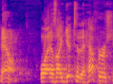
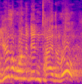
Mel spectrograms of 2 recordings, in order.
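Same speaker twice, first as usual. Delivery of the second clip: laughing blame; 9 semitones higher, 4 dB louder than usual. Retold or imitated. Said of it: "And he's going".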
